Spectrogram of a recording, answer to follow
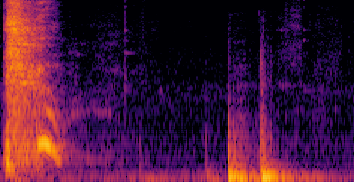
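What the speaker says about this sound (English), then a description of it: "I just seem to have the sneezes today." A woman sneezes once, a sharp burst at the start, then follows with a couple of short, lower coughing or sneezing bursts after a brief pause, close and alone.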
